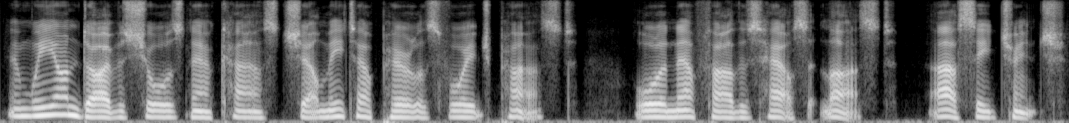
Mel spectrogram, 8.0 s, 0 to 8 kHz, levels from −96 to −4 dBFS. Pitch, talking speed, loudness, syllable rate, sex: 155 Hz, 170 wpm, -17 LUFS, 4.1 syllables/s, female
